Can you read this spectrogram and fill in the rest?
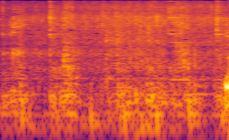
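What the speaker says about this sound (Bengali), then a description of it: "এবার কন্টিনিউয়াস নেড়েই যেতে হবে।" Spinach and paneer sizzle steadily in a hot pan on high heat while a utensil scrapes and stirs through them continuously, close up, with occasional louder clinks.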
